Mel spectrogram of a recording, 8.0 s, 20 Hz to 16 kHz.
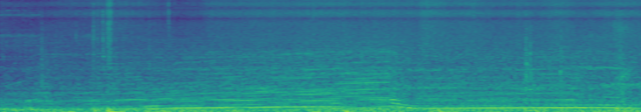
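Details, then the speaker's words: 2014 Mercedes-Benz C300 after misfire repair, full-throttle acceleration to 70 mph: clean rising pull through gears, pitch climbing smoothly and dropping at shifts, no stumbles or popping; previously broke up above 10% throttle, now no misfires. "No, it's good. It's good. There's no misfires at all anymore."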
